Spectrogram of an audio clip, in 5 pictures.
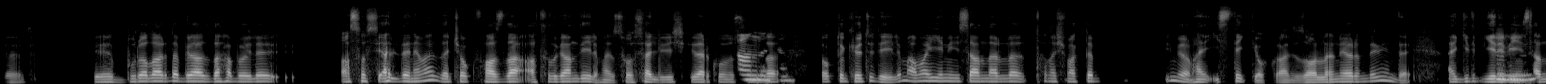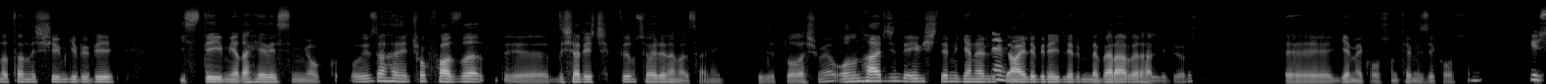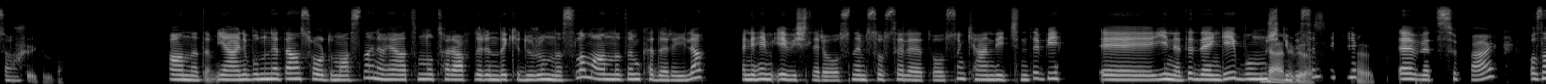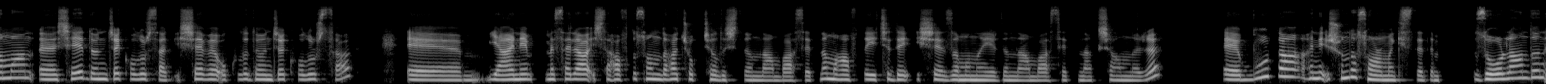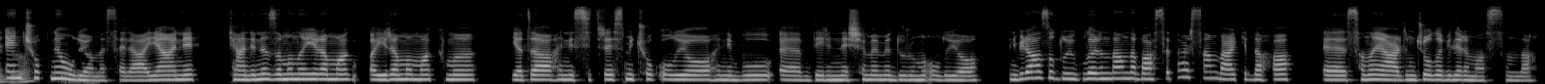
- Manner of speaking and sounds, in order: other background noise
- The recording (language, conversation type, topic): Turkish, advice, Çoklu görev tuzağı: hiçbir işe derinleşememe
